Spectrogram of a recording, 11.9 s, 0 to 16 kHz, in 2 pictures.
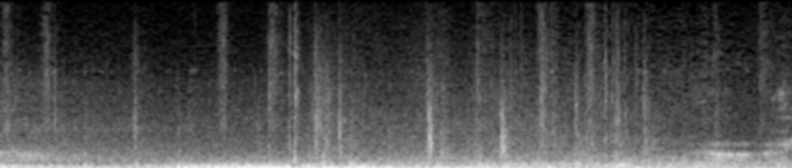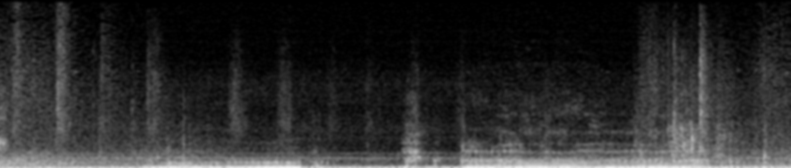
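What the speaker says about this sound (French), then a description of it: "Voilà, ça a l'air d'être un loup plus qu'autre chose." Wolves in The Witcher 3 growl and snarl over a constant droning game ambience of buzzing and rumble, with several low guttural growls rising in the latter half, fairly close and no speech.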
